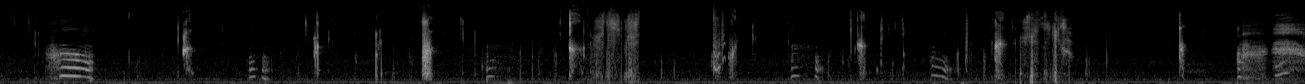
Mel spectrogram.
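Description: Someone is chewing and biting soft food. Many quiet, irregular crunches and squishy bites sound against a faint, steady background hum.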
